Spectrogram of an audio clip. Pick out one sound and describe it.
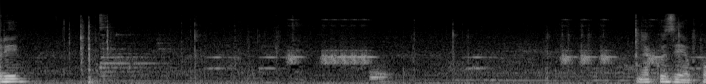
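Short electronic menu beeps sound several times.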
